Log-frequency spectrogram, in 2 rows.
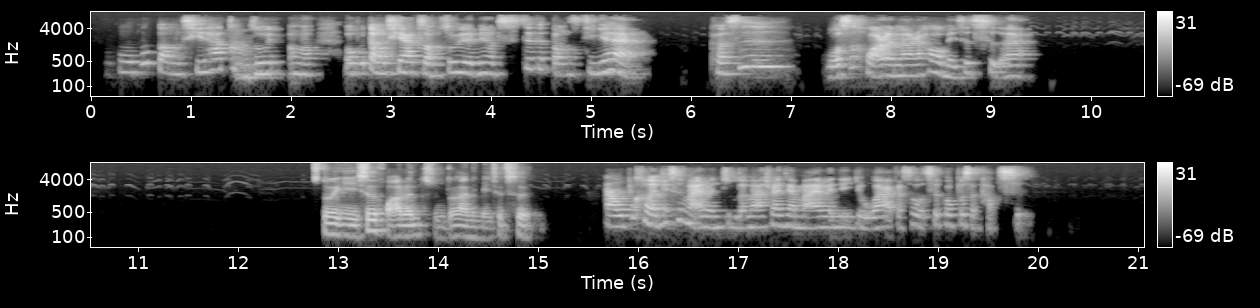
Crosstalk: none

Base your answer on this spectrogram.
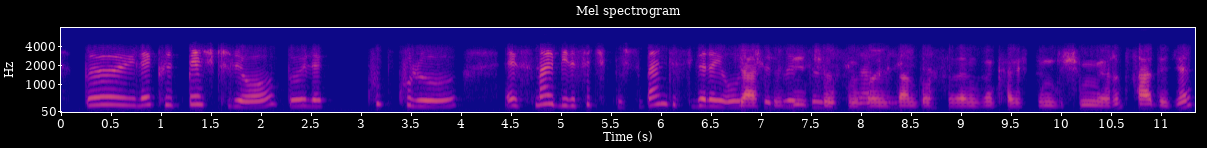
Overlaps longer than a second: present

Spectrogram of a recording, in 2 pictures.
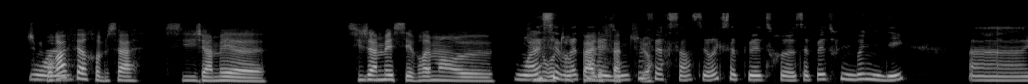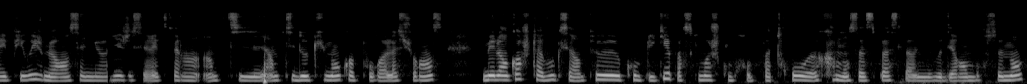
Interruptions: present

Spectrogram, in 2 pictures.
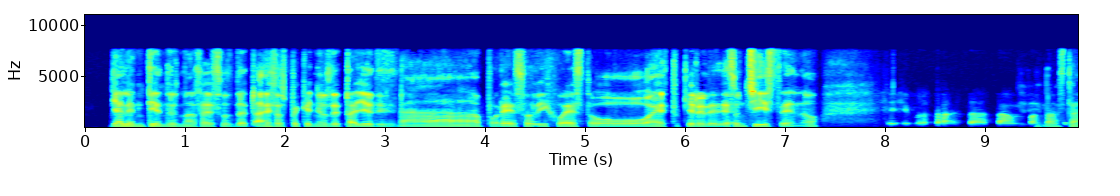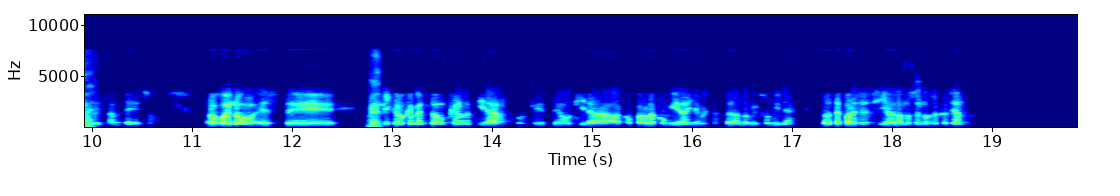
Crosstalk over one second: none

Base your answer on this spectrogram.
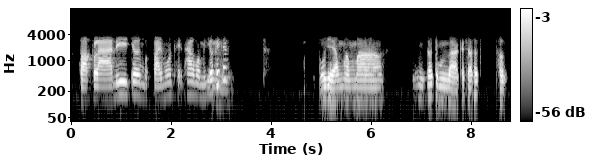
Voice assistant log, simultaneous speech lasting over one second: none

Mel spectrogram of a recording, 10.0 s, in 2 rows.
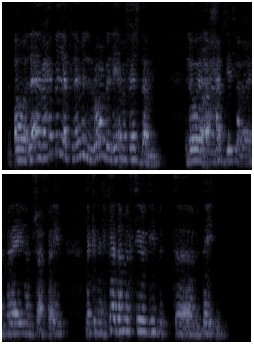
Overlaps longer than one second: present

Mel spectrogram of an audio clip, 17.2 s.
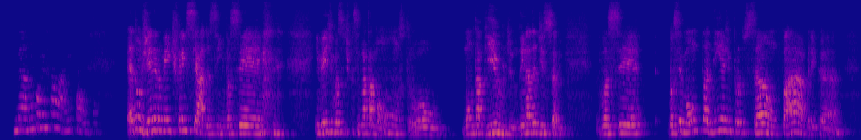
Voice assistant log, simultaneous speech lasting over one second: none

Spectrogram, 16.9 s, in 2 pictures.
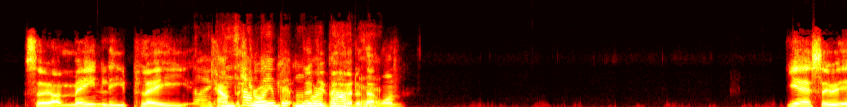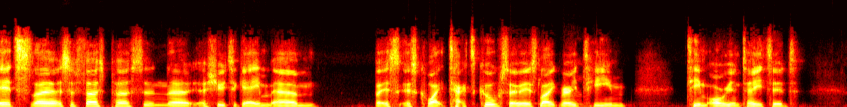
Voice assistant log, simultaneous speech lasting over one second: present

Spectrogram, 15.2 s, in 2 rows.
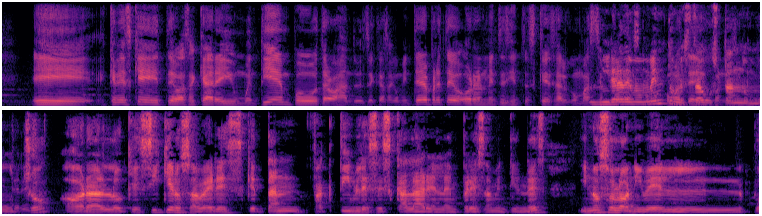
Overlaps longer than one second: present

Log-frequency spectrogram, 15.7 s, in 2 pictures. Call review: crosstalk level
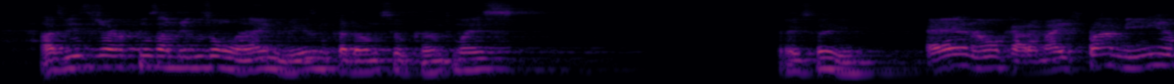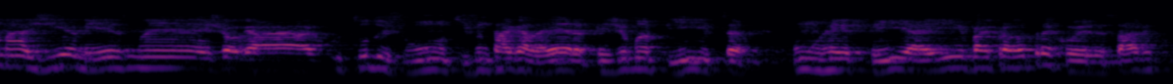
none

